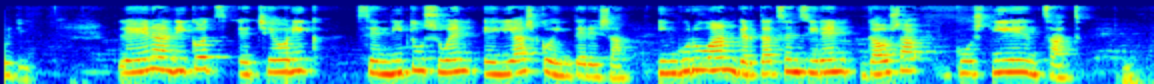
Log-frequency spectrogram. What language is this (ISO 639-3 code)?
eus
